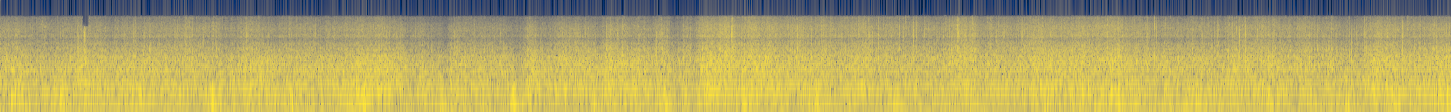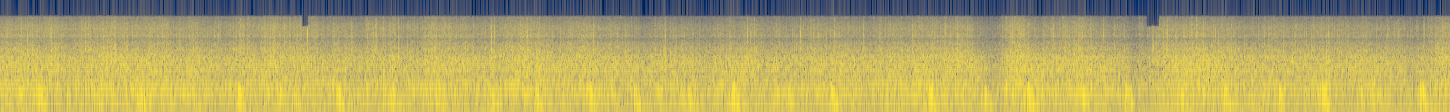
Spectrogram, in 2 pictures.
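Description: Heavy rain beating steadily on a moving vehicle's windshield and body, heard from inside the cabin while driving.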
